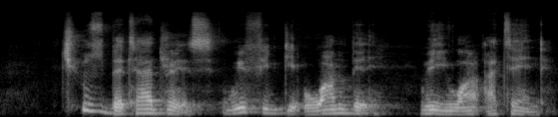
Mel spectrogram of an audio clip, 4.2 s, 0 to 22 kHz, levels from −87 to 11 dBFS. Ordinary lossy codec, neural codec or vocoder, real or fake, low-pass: none; codec, 32 kHz, 1.9 kbps, SNAC; fake; 14.4 kHz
